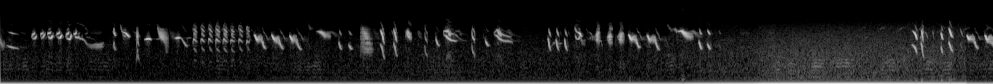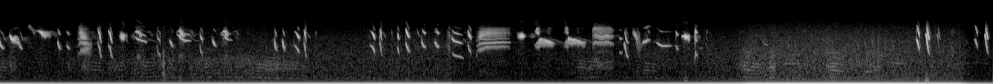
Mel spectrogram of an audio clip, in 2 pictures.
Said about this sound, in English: Over the other side of the path, we've got several pairs of linnets which set aside their differences to play the safety in numbers game and nest close by to each other. And the linnet song is a sort of jaunty, syncopated jazz tune.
